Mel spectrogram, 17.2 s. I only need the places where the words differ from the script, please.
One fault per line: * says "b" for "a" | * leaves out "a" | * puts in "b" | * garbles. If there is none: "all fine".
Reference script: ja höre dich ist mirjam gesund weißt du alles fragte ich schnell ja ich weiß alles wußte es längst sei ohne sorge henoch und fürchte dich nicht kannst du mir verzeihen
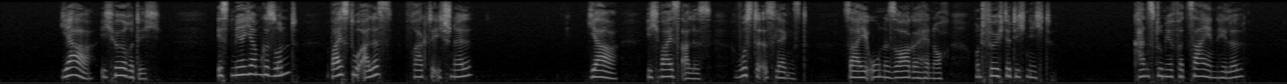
* puts in "ich"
